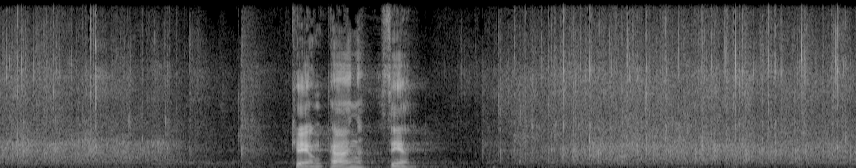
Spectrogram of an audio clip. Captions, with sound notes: Kaung Paing Thein. (AUDIENCE APPLAUDING)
